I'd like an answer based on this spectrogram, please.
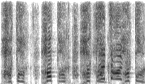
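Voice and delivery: imitated really worked-up, agitated delivery. Imitating another speaker discussing concern for hot dog: imitating someone really worked up. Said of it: "And you're really worked up there".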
